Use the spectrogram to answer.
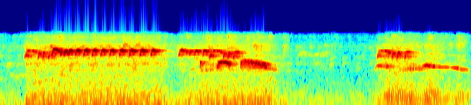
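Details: ['Local big-voiced spotted dove from Kuningan, West Java, used to lure: a long quavering series of rapid pulsed notes, then lower drawn-out coos after a pause.']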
